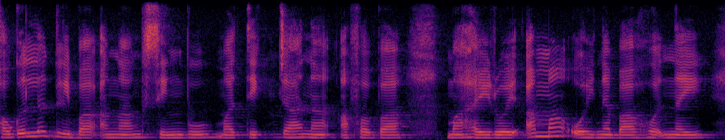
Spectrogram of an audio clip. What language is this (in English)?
Manipuri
